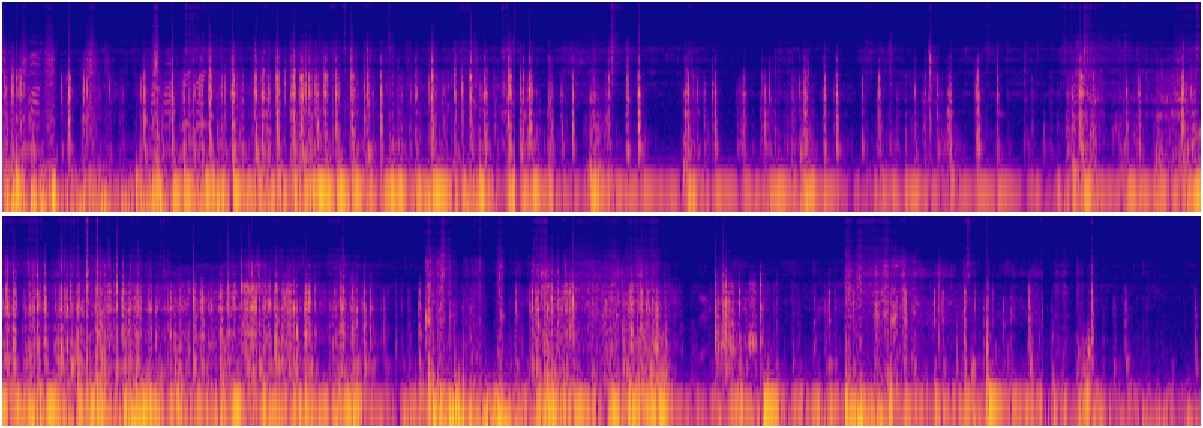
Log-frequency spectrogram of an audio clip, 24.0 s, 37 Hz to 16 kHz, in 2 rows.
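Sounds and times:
rustling through undergrowth: 0.0s - 23.9s.

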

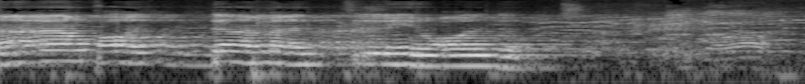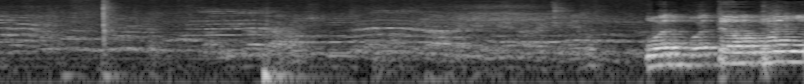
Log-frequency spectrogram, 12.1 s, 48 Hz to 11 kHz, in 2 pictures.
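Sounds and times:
man reciting over a microphone: 0.0s - 4.2s, 7.8s - 12.0s
children chattering: 0.0s - 12.0s.

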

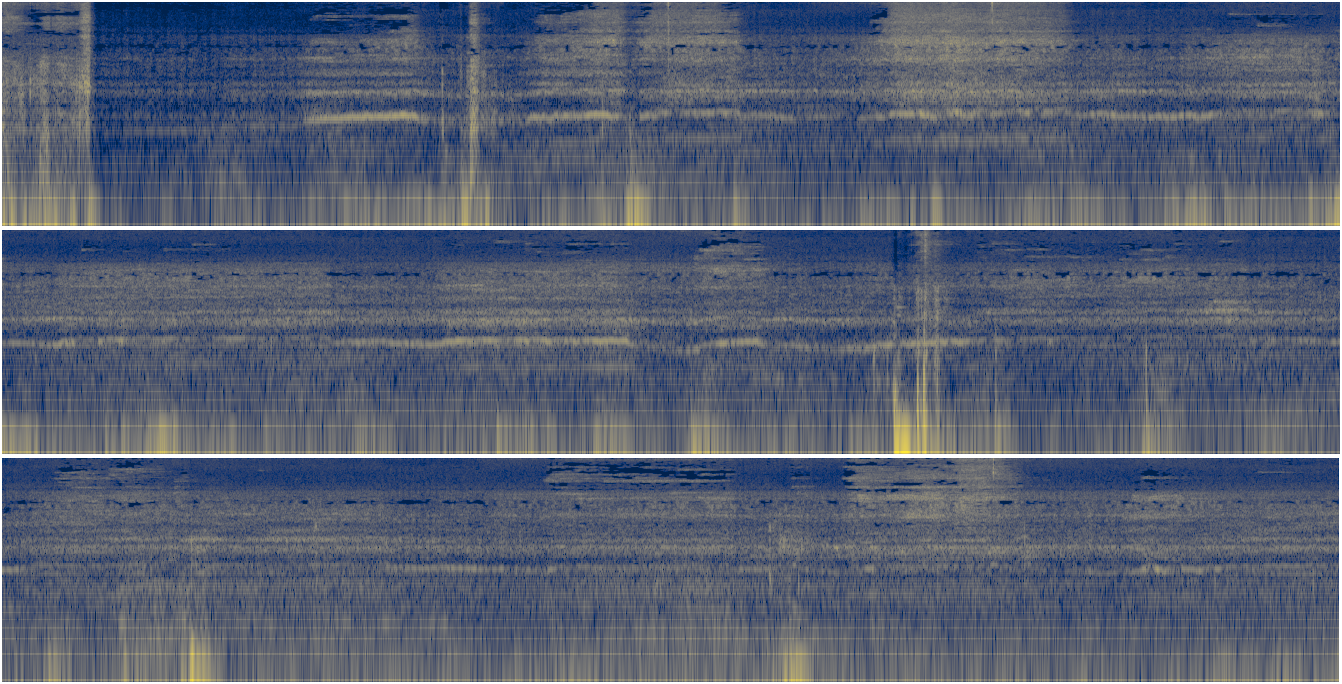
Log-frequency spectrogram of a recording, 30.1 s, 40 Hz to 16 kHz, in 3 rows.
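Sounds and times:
electric dirt bike motor whining: 0.0s - 30.0s.

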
